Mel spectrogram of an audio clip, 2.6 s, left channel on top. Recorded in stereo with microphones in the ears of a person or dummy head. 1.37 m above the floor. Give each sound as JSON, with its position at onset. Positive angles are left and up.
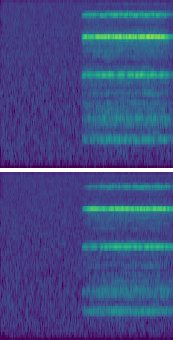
{"t": 1.2, "sound": "a violin", "side_deg": 70, "distance_m": 5.0}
